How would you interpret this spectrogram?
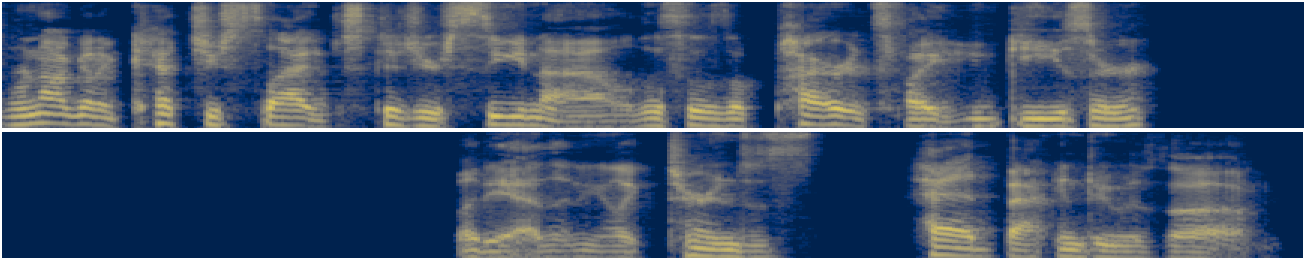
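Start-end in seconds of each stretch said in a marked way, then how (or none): none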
